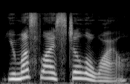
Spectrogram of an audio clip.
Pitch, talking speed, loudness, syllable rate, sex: 235 Hz, 230 wpm, -15 LUFS, 5.8 syllables/s, female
